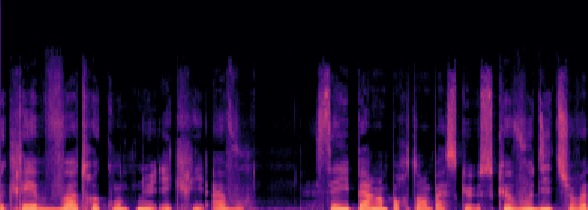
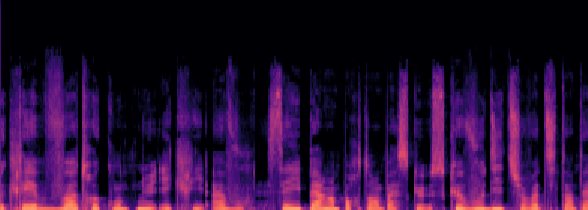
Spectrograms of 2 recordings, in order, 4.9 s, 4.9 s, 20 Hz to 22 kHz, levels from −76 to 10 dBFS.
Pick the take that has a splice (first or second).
second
